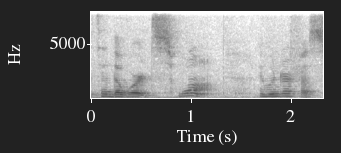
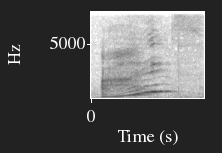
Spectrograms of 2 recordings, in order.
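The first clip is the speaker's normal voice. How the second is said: much higher, puzzled slow question; sudden surprise; 9 semitones higher, much slower than usual. A narrator's reading. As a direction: rise in alarm at the eyes. Frog spots the eyes.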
